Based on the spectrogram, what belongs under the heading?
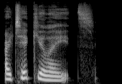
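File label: "articulates" US English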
